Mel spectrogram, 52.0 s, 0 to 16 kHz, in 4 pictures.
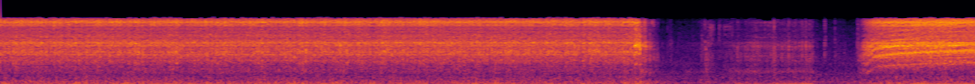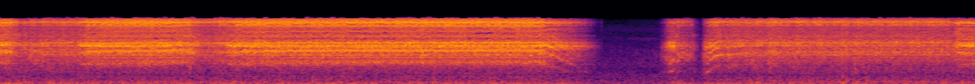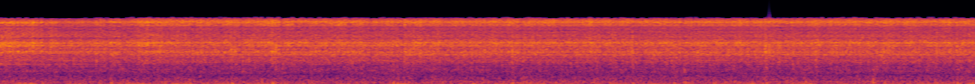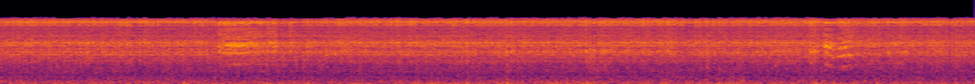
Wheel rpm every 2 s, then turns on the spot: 230, 230, 230, 230, 140, 20, 180, 220, 220, 210, 100, 100, 230, 230, 230, 230, 230, 230, 230, 230, 230, 230, 230, 230, 230, 220.
8-10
